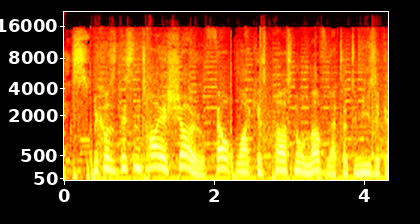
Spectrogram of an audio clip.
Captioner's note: none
